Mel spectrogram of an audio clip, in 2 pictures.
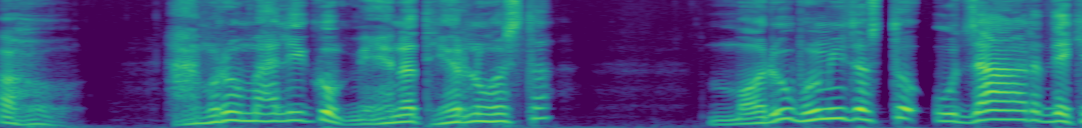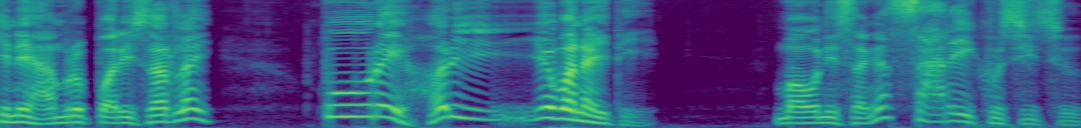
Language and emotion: Nepali, happy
